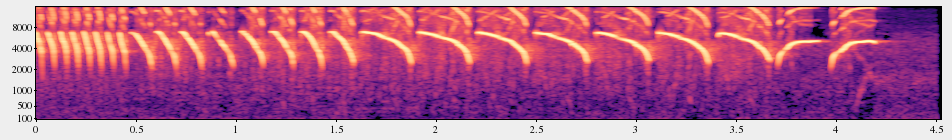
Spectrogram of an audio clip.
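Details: Canary in long rolled song, meant to encourage young canaries to sing: quick repeated high notes slow into a string of loud whistled notes sweeping downward, ending suddenly.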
